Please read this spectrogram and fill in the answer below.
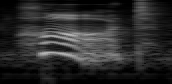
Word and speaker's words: heart: carefully repeat heart again it's a little bit complicated heart we then mentioned the e and we don't mention the are yes they are silent so it is hard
